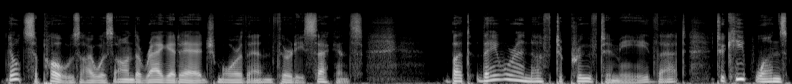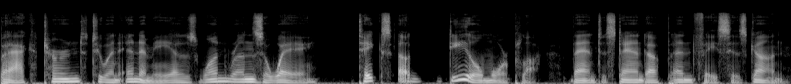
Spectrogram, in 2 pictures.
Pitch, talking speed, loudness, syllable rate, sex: 110 Hz, 180 wpm, -20 LUFS, 4.6 syllables/s, male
